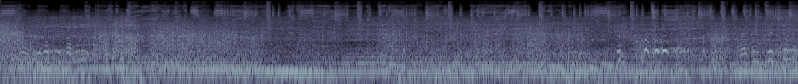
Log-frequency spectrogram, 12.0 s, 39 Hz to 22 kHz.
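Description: A Yamaha MT-07 motorcycle engine drones steadily and loudly throughout with a constant low rumble, while people talk over it during the ride.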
